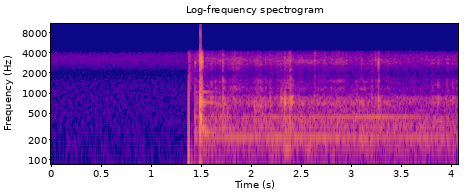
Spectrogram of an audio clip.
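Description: Dead silence, then a sharp click about a second and a half in as the inspection rig's microphone audio cuts in, followed by a steady low hum.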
